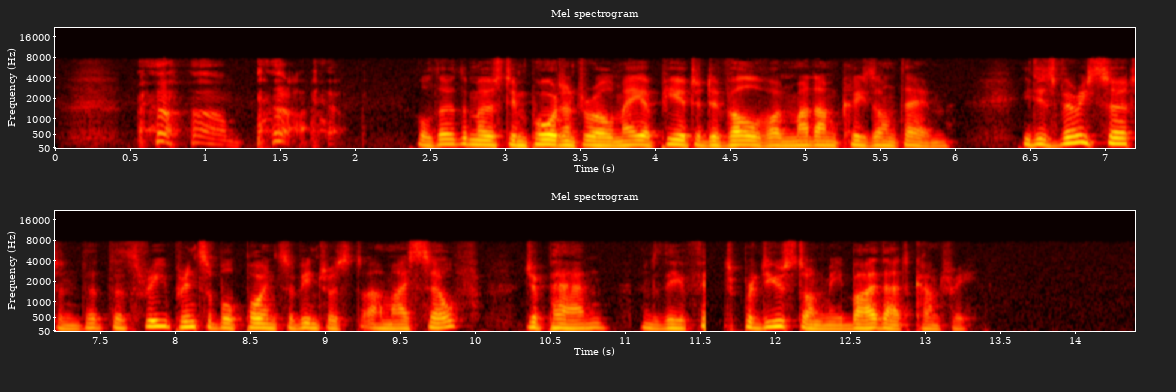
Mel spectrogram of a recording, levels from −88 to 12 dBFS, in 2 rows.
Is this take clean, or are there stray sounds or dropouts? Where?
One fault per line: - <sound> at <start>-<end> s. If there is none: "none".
- cough at 0.5-2.1 s
- dropout at 11.5-11.7 s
